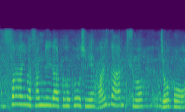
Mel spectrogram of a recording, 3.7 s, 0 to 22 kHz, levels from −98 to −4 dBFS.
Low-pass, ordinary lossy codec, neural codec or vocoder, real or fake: 7.2 kHz; none; codec, 24 kHz, 0.9 kbps, WavTokenizer, small release; fake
